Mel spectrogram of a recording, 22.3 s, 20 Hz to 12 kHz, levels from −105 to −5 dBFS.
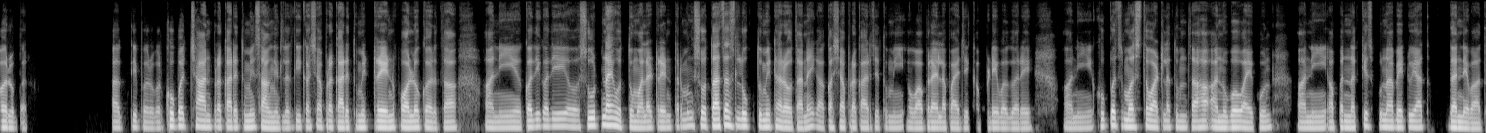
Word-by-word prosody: बरोबर. 115 -2 -1 1.3
अगदी 110 +2 -4
बरोबर. 110 0 -5
खूपच 140 0 +2
छान 125 -2 +2
प्रकारे 120 -1 0
तुम्ही 120 0 +2
सांगितलं 110 -2 0
की 120 0 -3
कशाप्रकारे 120 -1 0
तुम्ही 120 0 +1
ट्रेंड 120 0 +5
फॉलो 115 0 +4
करता 110 -1 -1 0.6
आणि 110 +1 -1
कधी-कधी 135 +2 +1
अ, 130 -2 0
सूट 150 +2 +3
नाही 155 -1 +7
होत 135 -4 +3
तुम्हाला 115 -1 +2
ट्रेंड, 115 0 -1
तर 125 - -5
मग 140 +3 -1
स्वतःचाच 135 +2 +4
लूक 135 -1 +2
तुम्ही 130 0 +2
ठरवता 110 -4 +1
नाही 120 +5 -1
का. 120 -4 -4
कशा 115 0 -1
प्रकारचे 115 0 -3
तुम्ही 110 -1 -5
वापरायला 110 0 -1
पाहिजे 105 0 -3
कपडे 105 +1 -5
वगैरे. 105 0 -3 0.5
आणि 105 +1 -5
खूपच 140 +1 0
मस्त 130 0 +2
वाटला 125 -1 +2
तुमचा 120 0 -1
हा 120 +1 +2
अनुभव 115 +1 +3
ऐकून 115 +2 -2 0.5
आणि 110 +1 -1
आपण 115 +1 0
नक्कीच 125 +4 -3
पुन्हा 125 -2 +2
भेटूयात. 120 0 -1 0.3
धन्यवाद. 105 -4 +1
115 Hz, 135 wpm, -25 LUFS, 110-125 Hz, 1.3 s, नाही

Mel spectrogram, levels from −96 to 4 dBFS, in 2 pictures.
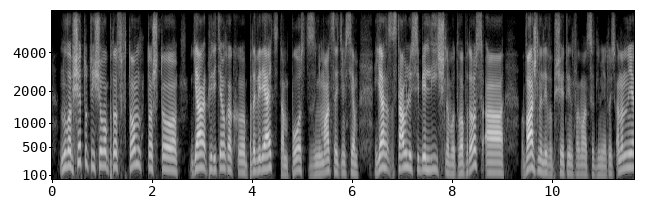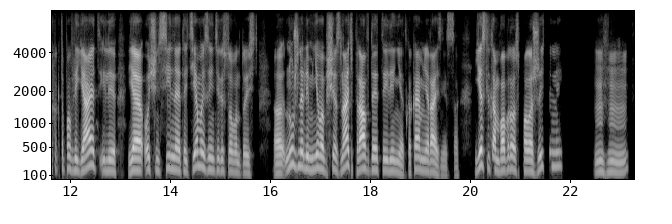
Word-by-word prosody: Ну, 190 +6 -3
вообще, 220 +5 +4
тут 245 -4 -11
еще 210 +2 0
вопрос 200 -2 -2
в - - -12
том, 220 +3 -1
то 185 -1 -2
что 160 -4 +1 0.2
я 185 +8 +7
перед 170 -1 -7
тем, 185 0 -1
как, 165 -2 -4
э, 135 -1 -3
проверять 165 - +3
там 110 -2 -6
пост, 160 +8 -4
заниматься 125 +7 -2
этим 130 -1 -9
всем, 120 -2 -6 0.3
я 190 0 +5
с 150 - -12
ставлю 185 +2 +3
себе 165 0 -2
лично 160 -5 -3
вот 115 -1 -9
вопрос: 130 - -1
"А 130 -1 +5 0.3
важна 155 -7 +7
ли 130 -1 -4
вообще 125 +2 -8
эта 125 0 -10
информация 115 -2 -9
для 105 +2 -16
меня?" 105 -1 -11
То - - -20
есть 120 -1 -12
она 155 +4 -2
на 185 - -4
меня 195 0 +2
как-то 170 - -15
повлияет 165 +5 +2
или 145 -2 -4 0.2
я 155 +3 +7
очень 155 -2 -5
сильно 175 +4 -4
этой 150 -2 -1
темой 200 +6 -2
заинтересован? 150 -5 -7
То 125 - -7
есть, 120 -3 -10 0.3
э, 125 +1 0
нужно 210 -1 -2
ли 180 -3 0
мне 165 +4 -3
вообще 170 0 -1
знать, 175 - +2
правда 165 +1 +4
это 160 -1 -4
или 150 0 -4
нет, 125 -6 -7
какая 170 +7 -1
мне 150 -2 -4
разница? 100 -8 -2 0.3
Если 185 +5 +1
там 165 -4 +1
вопрос 160 +2 -1
положительный 180 - -4 0.6
Мгм. 135 +1 -8
155 Hz, 180 wpm, -23 LUFS, 130-180 Hz, 0.6 s, я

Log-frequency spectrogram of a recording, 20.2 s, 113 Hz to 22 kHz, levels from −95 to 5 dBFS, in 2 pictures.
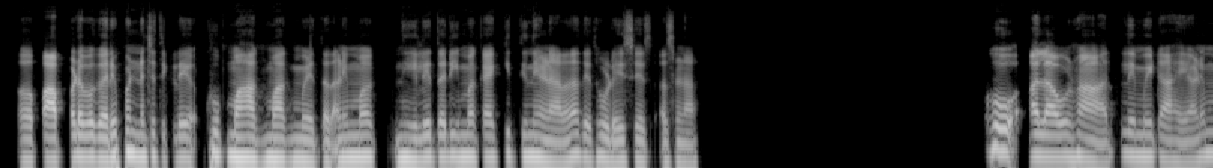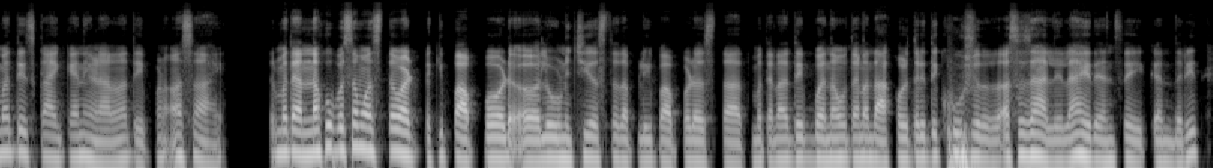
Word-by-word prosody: अ, 145 0 -2
पापड 150 +1 +5
वगैरे 155 0 +4
पण 185 - +5
त्यांच्या 160 +1 0
तिकडे 155 -1 -3
खूप 170 -1 -2
महाग-महाग 150 -2 +4
मिळतात 135 0 -1
आणि 150 +2 +1
मग 160 +1 +3 0.2
नेले 155 +1 +2
तरी 160 0 0
मग 160 0 +1
काय 160 0 +1
किती 165 -1 -6
नेणार 135 -4 +1
ना? 165 - +1
ते 150 - -2
थोडेसेच 135 -2 -2
असणार. 125 -1 -6 2.5
हो 205 -3 +4 0.2
अलाऊ 160 -1 +3
हां 140 -6 0
लिमिट 160 -2 -3
आहे 135 -2 -3
आणि 135 +5 -5
मग 185 +2 -2
तेच 180 -3 -3
काय-काय 155 -1 -5
नेणार 135 -5 -2
ना 145 +2 -4
ते 130 - -6
पण 150 - -9
असं 160 0 -5
आहे. 130 -1 -6 0.4
तर - - -12
मग 185 0 +2
त्यांना 185 -1 +5
खूप 220 -2 +1
असं 225 +2 +2
मस्त 200 -2 +2
वाटतं 175 -5 +3
की - - -7
पापड, 150 0 +3
अ, 140 0 +2
लोणची 150 +1 +1
असतात, 145 0 -4
आपली 140 0 -5
पापड 135 0 -3
असतात. 130 -1 -3
मग 140 - -5
त्यांना 145 +1 -2
ते 150 - +1
बनवताना 145 0 0
दाखवलं 145 +1 -1
तरी 155 0 0
ते - - 0
खुश 165 -2 +1
होतात. 145 -3 -2
असं 170 +3 -1
झालेलं 150 -4 +2
आहे 165 -2 +4
त्यांचं 140 +1 -3
एकंदरीत 135 +4 -4
150 Hz, 195 wpm, -25 LUFS, 140-160 Hz, 2.5 s, पापड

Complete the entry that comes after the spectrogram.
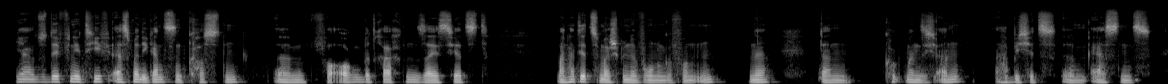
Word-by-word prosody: Ja, 120 -2 -1
also, 115 0 -4
definitiv 130 +1 +1
erstmal 115 0 +3
die 110 - +3
ganzen 110 -1 +2
Kosten, 110 +1 -1 0.3
ähm, 105 -1 0
vor - - -2
Augen 110 +2 +1
betrachten. 105 +2 -1
Sei 100 -1 +4
es 100 0 +3
jetzt 100 0 +1 0.6
man 105 +1 +1
hat 120 - 0
jetzt 125 - +6
zum 110 - +2
Beispiel 105 +1 +3
'ne 100 -1 +1
Wohnung 95 -1 +1
gefunden, 105 +4 -4 0.2
ne? 105 +1 +2 0.5
Dann 95 0 -1 0.3
guckt 120 - -9
man 105 -3 +1
sich 95 0 -3
an, 120 +4 -1 0.3
habe 105 -2 -5
ich 100 - +2
jetzt, - - +1
ähm, 95 -1 -3
1. 100 -1 +2
105 Hz, 170 wpm, -25 LUFS, 100-115 Hz, 0.6 s, jetzt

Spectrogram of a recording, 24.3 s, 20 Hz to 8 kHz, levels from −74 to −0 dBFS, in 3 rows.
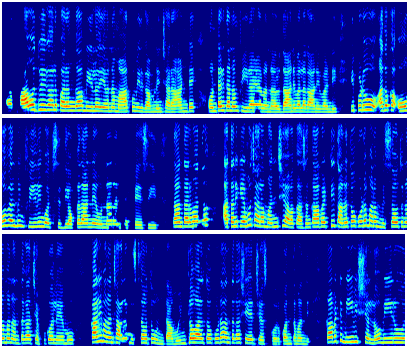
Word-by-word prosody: ఆ - - +3 0.2
భావోద్వేగాల 350 +4 +6
పరంగా, 300 0 +4
మీలో 285 -1 0
ఏవన్నా 260 0 -1
మార్పు 235 +4 0
మీరు 255 -2 -4
గమనించారా? 220 0 -3
అంటే 245 +3 -4 0.4
ఒంటరితనం 295 +2 +3
ఫీలయ్యానన్నారు, 235 -5 -1
దానివల్ల 235 +2 +1
గానివ్వండి, 210 -1 -3 0.4
ఇప్పుడు 335 +2 -2 0.3
అదొక 330 +2 +3 0.2
ఓవర్‌వెల్మింగ్ 355 +1 +2
ఫీలింగొచ్చిసిద్ది, 280 -5 -4
ఒక్కదాన్నే 270 +2 0
ఉన్నానని 235 0 -6
చెప్పేసి. 205 -1 -10 0.4
దాని 305 +1 +3
తరవాత, 330 +3 +3 0.5
అతనికేమో 330 +5 +1
చాలా 330 -3 +3
మంచి 300 +5 -5
అవకాశం, 255 0 -2
కాబట్టి 300 +5 +2
తనతో 300 +5 +1
కూడా 365 +2 +2
మనం 330 -2 0
మిస్సవుతున్నామని 300 0 0
అంతగా 260 +1 -2
చెప్పుకోలేము, 245 -1 -5 0.4
కానీ 345 +3 +7
మనం 330 -2 0
చాలా 285 0 +2
మిస్సవుతూ 280 +2 -3
ఉంటాము. 200 -1 -4
ఇంట్లో 300 +5 +3
వాళ్ళతో 290 0 +3
కూడా, 325 +4 0
అంతగా 290 -1 -4
షేర్ 260 -2 -3
చేసుకోరు 225 -5 -8
కొంతమంది. 210 -3 -6 0.4
కాబట్టి 380 +6 +3
మీ 340 - -4
విషయంలో, 295 -6 -3
మీరు 310 0 -3
275 Hz, 120 wpm, -23 LUFS, 235-310 Hz, 0.5 s, కానీ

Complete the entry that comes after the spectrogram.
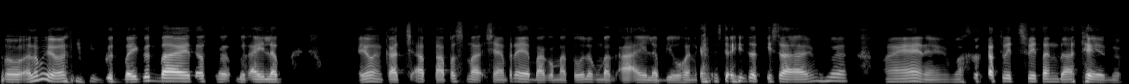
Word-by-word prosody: So, 115 0 +2
alam - - +1
mo 245 - 0
'yon, 140 -7 +4 0.4
goodbye, 120 +2 +3
goodbye, 150 -3 +7
tapos 135 0 -1 0.2
mag-I 120 0 +1
love, - - +3 0.7
ayun 140 -1 -1
catch-up 115 +4 0
tapos 110 +5 -3
ma 115 -2 -1
siyempre 125 +4 -1
bago 105 0 -3
matulog 110 +3 -5
mag-a-I 105 0 -2
love 105 0 -4
you-han 105 0 -4
kayo 130 +4 -5
sa - - 0
isa't 160 -3 0
isa, 130 - +2 0.2
yung 155 - -14
mga, 165 -2 -4 0.5
eh, 130 +1 -3 0.4
'yan 115 - -22
maka 120 -1 0
sweet-sweetan 140 -2 -2
dati 115 -1 +1
ano. 105 0 -16
120 Hz, 165 wpm, -25 LUFS, 110-140 Hz, 0.7 s, goodbye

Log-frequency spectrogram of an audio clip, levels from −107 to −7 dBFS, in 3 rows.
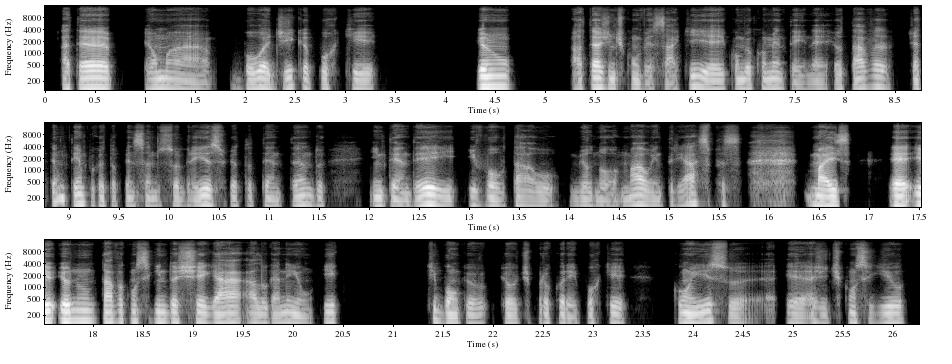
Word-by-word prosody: até 120 0 +7 0.3
é 110 - -8
uma 100 -6 -4 0.2
boa 110 0 +2
dica 115 +4 -5
porque 105 -1 -7 1.0
Eu 130 0 +11
não 135 0 +4 0.6
até 110 +3 +2
a 120 - +8
gente 115 -1 -5
conversar 90 -4 -8
aqui, 120 +6 -2
eh, 105 0 0
como 105 +1 -6
eu 110 - -2
comentei, 110 -4 -7
né, 100 +1 -10
eu 105 - -7
estava 120 +4 -3
já 100 - -6
tem - - -6
um - - +1
tempo 130 -9 -2
que - - -10
eu - - 0
estou 100 - -13
pensando 100 -1 -8
sobre 100 -1 -8
isso, 115 -1 +1
que - - -13
eu - - -3
estou 105 0 -15
tentando 105 +2 -7 0.4
entender 105 +4 +5
e 105 -3 -4
e 110 - -5
voltar 105 0 -5
ao 95 -2 -8
meu 95 0 -8
normal, 95 +5 -2
entre 100 +2 -12
aspas, 130 +2 -5 0.6
mas, 110 -2 +5 0.4
eh, 115 0 +9
eu 125 0 +10
eu 125 -2 +10
não 135 0 +2
estava 125 -1 0
conseguindo 120 -1 -2
chegar 115 -1 +2
a 110 - -5
lugar 105 0 -4
nenhum. 105 -5 -4
E 120 -1 -3 0.9
que - - -7
bom 105 -4 -1
que 100 - -10
eu 100 +1 -6
eu 100 -2 -3
te - - -15
procurei, 100 -3 -6
porque, 105 +1 -7 0.4
com 115 -2 +1
isso, 120 0 -1 0.5
eh, 105 -2 -5
a 105 - -6
gente 105 -1 -10
conseguiu 110 0 -4
110 Hz, 160 wpm, -24 LUFS, 100-120 Hz, 1.0 s, Eu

